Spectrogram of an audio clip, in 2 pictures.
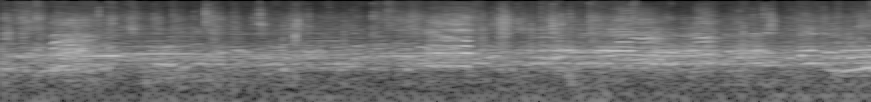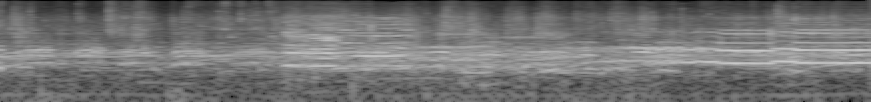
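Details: Egg-laying chickens, thousands on a farm, a muddled chorus of clucks and a few thin, high cackles, growing louder toward the end.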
